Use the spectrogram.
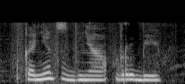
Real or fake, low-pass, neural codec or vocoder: real; 7.2 kHz; none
